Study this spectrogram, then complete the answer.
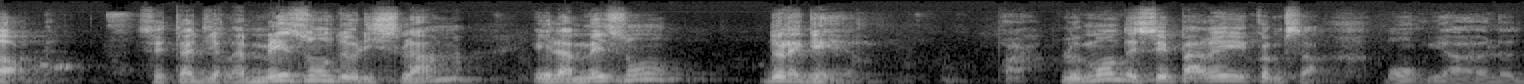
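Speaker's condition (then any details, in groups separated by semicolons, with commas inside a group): No condition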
